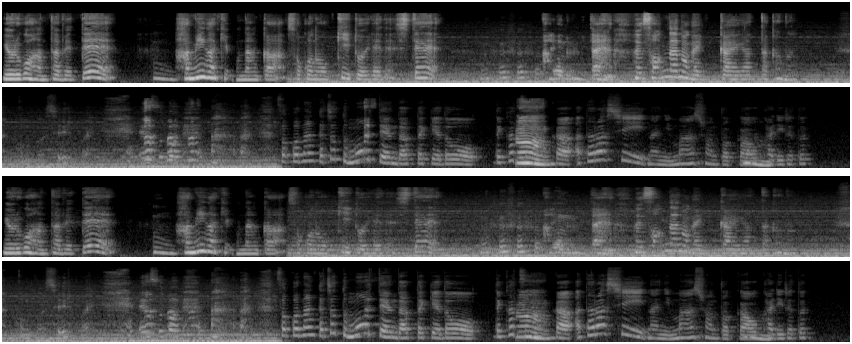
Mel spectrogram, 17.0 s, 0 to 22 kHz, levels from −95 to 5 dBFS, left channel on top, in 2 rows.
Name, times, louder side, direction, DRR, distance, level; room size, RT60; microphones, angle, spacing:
voice 1, 0.0-1.1 1.7-4.4 5.4-8.0 9.9-10.4 13.6-14.0 15.9-16.2, left 6 dB, 65° left, 0.3 m, -33 dB
voice 2, 1.5-1.8 4.8-5.8 8.3-16.6, right 3 dB, 20° right, 0.3 m, -43 dB
sound 1, 2.8-11.3, equal, 55° right, 0.8 m, -37 dB
2.5 x 2.3 x 3.6 m
head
